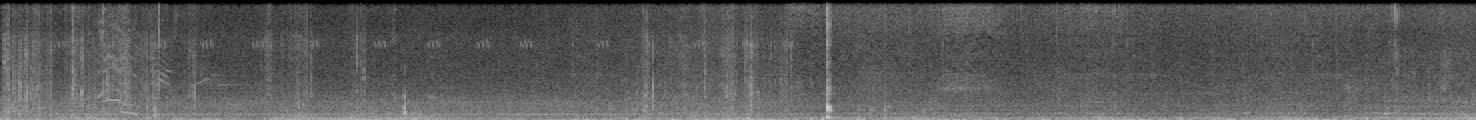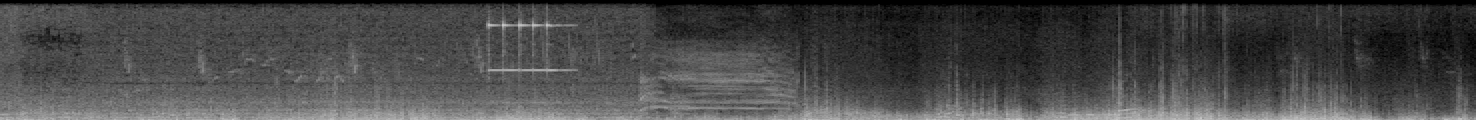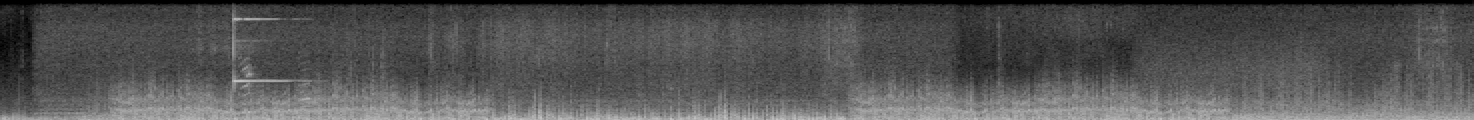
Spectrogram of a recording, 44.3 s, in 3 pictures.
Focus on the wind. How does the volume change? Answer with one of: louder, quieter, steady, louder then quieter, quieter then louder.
louder.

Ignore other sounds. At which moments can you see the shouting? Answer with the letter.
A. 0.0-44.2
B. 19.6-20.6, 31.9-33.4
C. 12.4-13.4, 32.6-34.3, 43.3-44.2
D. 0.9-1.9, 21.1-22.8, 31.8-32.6
D.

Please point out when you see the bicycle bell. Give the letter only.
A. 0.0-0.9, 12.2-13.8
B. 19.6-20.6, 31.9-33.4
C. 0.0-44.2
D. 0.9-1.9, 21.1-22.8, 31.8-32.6
B.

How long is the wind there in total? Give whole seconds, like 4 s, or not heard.
44 s.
